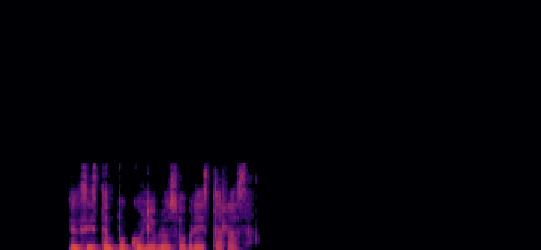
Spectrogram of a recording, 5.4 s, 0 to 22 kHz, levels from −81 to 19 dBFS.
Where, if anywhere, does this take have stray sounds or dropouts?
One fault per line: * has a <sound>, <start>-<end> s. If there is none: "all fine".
all fine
